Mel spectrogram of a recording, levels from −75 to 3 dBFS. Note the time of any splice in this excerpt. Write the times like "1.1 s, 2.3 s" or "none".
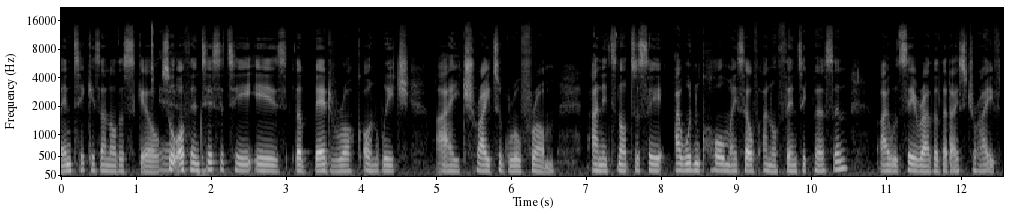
1.3 s, 3.0 s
